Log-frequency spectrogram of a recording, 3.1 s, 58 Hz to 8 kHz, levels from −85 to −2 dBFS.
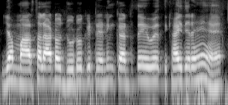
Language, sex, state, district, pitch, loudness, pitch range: Hindi, male, Jharkhand, Garhwa, 165 Hz, -14 LUFS, 160-175 Hz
